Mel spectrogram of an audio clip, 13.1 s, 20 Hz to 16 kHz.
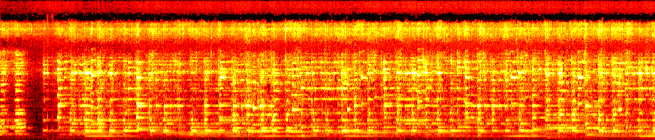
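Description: Street barrel organ playing held chords over a steady bass note, starting about a second in after a short dip, heard through the hiss of an old 78 rpm record.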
